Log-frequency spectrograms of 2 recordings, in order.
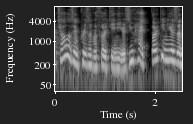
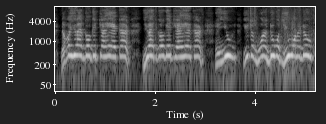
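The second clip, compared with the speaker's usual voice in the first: higher, mocking nagging voice; mocking Kayla's rant; 10 semitones higher than usual. Vlogger mimicking Kayla yelling at Martell, mocking and higher. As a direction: parody her shrill going-off. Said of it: "she's going off about".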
